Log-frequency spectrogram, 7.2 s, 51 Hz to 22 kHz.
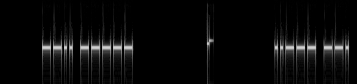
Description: Morse code, heard as a keyed tone, about 22 wpm, 700 Hz. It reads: Z0 2G
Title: Single-Letter Single-Number 22wpm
